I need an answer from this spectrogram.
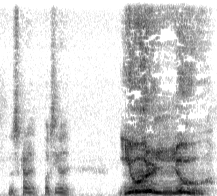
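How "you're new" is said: shrill, booming, very loud high ogre voice, "new" drawn out. Narrating a game scene, voicing an ogre who looks at a newcomer, ogre voice. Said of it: "There's so much static when you do that voice".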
